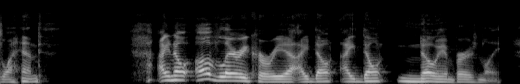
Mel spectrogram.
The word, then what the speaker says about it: Correa: Larry Correa, pronounced like Korea, a Utah.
